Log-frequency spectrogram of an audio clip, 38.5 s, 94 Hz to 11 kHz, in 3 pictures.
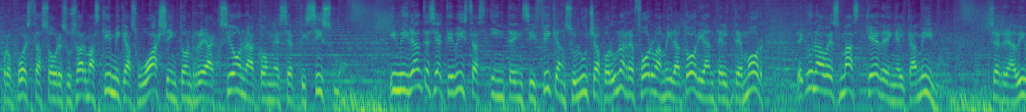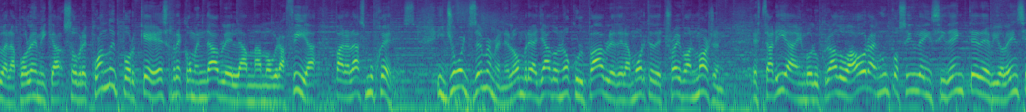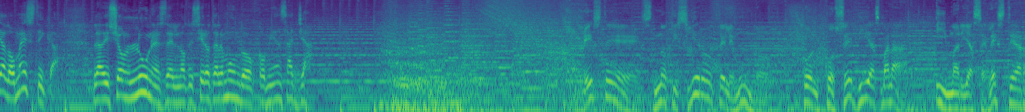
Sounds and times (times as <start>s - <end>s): Speech: 0.0s - 4.3s, 4.9s - 11.7s, 12.4s - 29.6s, 32.9s - 38.4s
Music: 0.0s - 38.4s.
